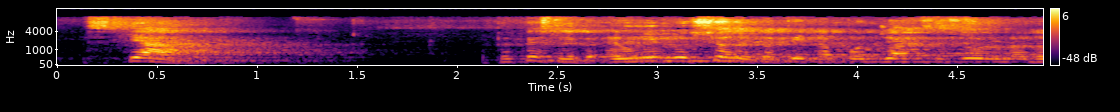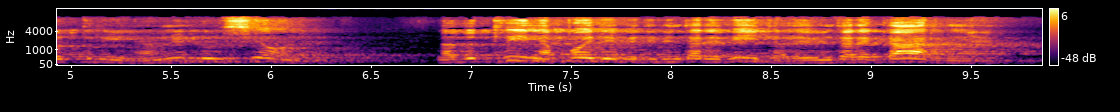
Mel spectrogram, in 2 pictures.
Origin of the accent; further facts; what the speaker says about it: Tolentino, Marche, Italy; vengo da Tolentino, lì nelle Marche, dove c'è il terremoto.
